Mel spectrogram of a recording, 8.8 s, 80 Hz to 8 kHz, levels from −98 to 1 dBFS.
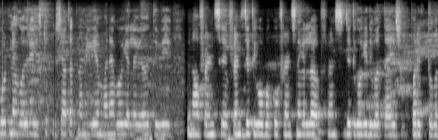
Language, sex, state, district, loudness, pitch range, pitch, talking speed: Kannada, female, Karnataka, Bellary, -18 LUFS, 210-220 Hz, 215 Hz, 180 wpm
